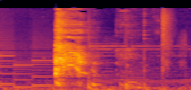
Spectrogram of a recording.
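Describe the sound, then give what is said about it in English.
A single sharp cough from a speaker reading Bible verses aloud, followed by a short rough throat-clearing rasp, over a faint steady background hum. “Excuse my cough.”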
